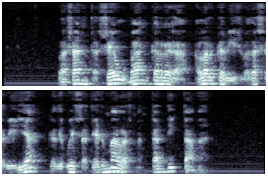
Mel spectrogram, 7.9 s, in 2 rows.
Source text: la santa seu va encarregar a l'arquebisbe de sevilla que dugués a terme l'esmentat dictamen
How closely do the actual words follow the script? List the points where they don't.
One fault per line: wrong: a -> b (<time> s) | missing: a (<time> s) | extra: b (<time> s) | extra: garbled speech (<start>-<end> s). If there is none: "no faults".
no faults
